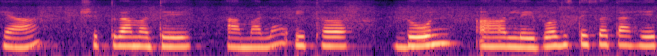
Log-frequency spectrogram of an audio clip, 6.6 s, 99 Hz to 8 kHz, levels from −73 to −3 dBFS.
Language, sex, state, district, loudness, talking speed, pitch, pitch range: Marathi, female, Maharashtra, Gondia, -17 LUFS, 80 wpm, 225 Hz, 215-240 Hz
